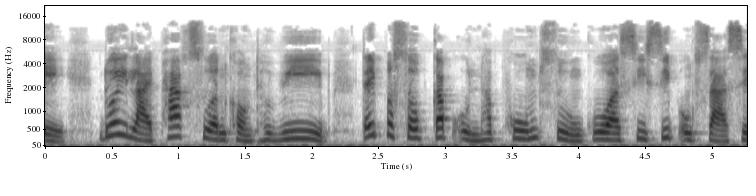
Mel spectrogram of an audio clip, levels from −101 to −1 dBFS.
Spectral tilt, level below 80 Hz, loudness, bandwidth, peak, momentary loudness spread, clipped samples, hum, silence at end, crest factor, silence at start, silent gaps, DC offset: -4 dB/octave; -54 dBFS; -24 LUFS; 13.5 kHz; -6 dBFS; 7 LU; under 0.1%; none; 0 s; 18 dB; 0 s; none; under 0.1%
